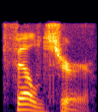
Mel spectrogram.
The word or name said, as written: feldsher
